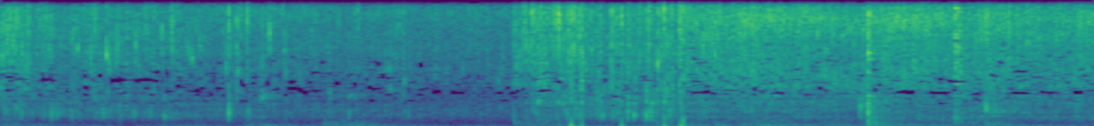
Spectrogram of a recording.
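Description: Diced potatoes sizzling as they fry in hot oil in an iron kadhai, with a few short scrapes of a metal spatula stirring them. The sizzle starts suddenly as the potatoes go in and grows louder about halfway through.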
